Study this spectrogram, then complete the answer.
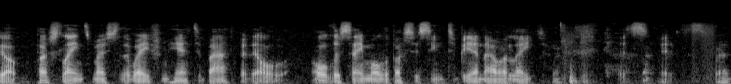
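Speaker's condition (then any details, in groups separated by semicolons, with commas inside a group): No condition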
